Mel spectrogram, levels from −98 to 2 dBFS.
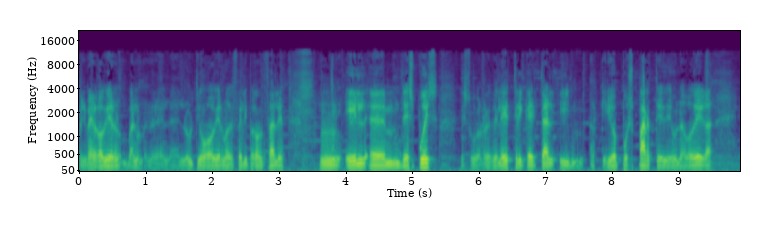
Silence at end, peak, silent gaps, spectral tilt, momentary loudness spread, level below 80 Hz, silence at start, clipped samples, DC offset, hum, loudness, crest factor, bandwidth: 0.1 s; 0 dBFS; none; -7 dB/octave; 16 LU; -46 dBFS; 0 s; under 0.1%; under 0.1%; none; -22 LUFS; 22 dB; 12.5 kHz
